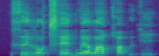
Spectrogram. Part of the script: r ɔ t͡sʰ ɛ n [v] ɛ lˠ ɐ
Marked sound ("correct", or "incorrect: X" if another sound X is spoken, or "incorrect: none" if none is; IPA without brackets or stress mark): incorrect: w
